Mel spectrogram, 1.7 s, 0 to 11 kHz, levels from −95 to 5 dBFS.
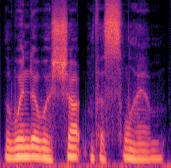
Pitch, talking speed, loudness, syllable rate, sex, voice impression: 130 Hz, 245 wpm, -16 LUFS, 5.1 syllables/s, male, masculine, adult-like, sincere, slightly calm, friendly, kind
